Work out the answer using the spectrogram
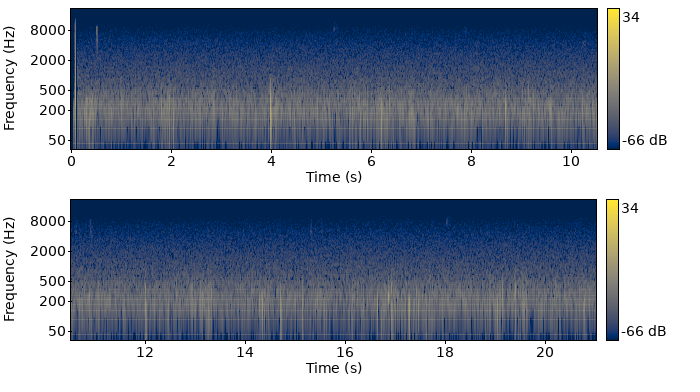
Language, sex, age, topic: Kinyarwanda, male, 18-24, government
